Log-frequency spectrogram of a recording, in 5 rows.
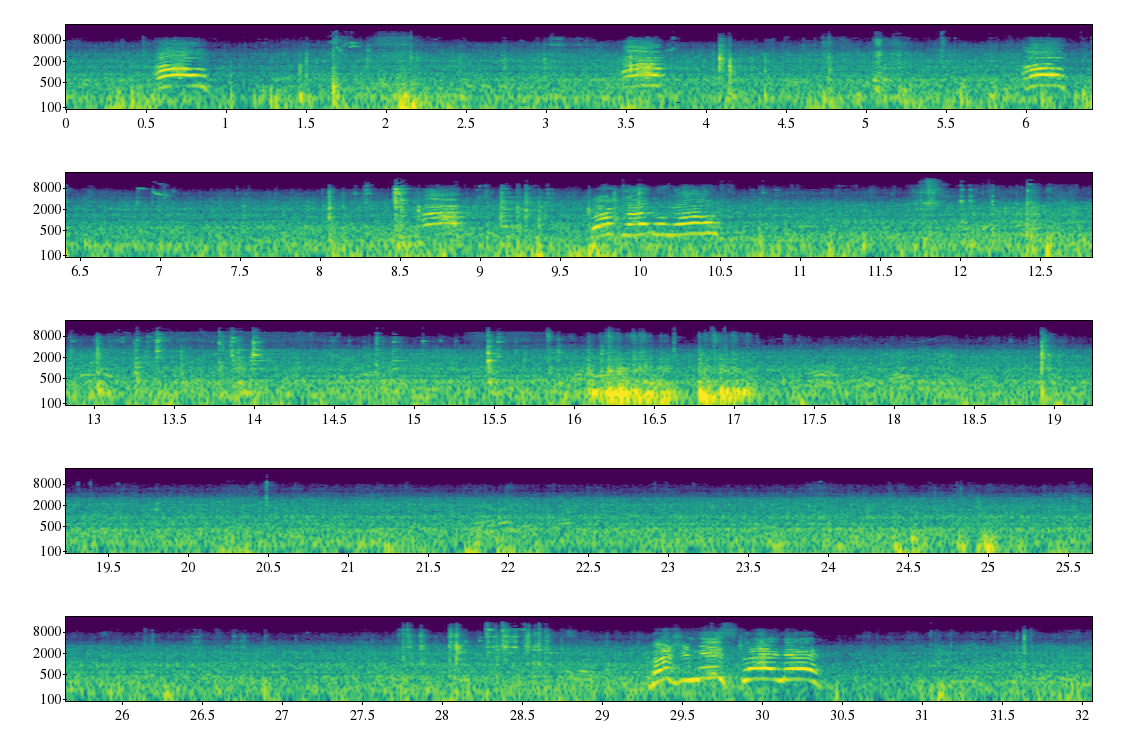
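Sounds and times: steady low rumble: 0.0 - 29.7
metallic clanks of hose couplings: 8.0 - 11.0, 11.6 - 17.2, 27.7 - 29.0.

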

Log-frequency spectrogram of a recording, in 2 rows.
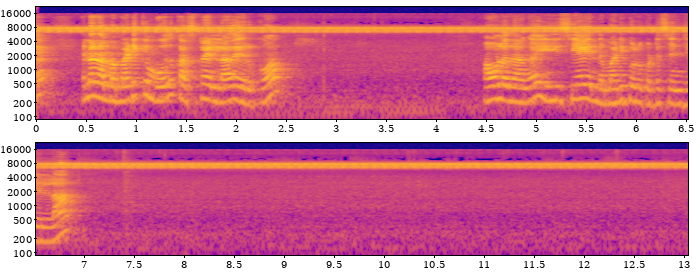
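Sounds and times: crickets trilling: 0.0 - 13.0
faint hiss: 0.0 - 13.0.

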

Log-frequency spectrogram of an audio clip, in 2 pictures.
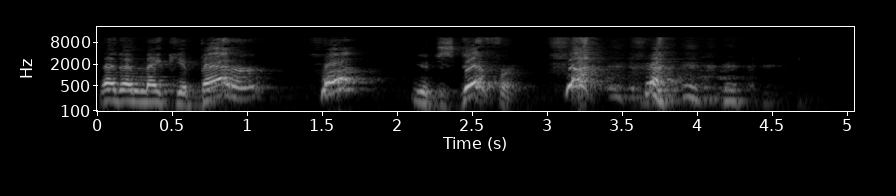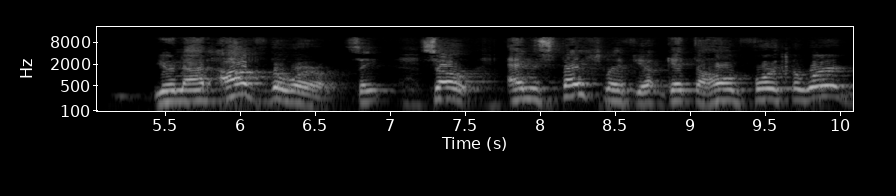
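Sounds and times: man chuckling: 3.1 - 4.7.

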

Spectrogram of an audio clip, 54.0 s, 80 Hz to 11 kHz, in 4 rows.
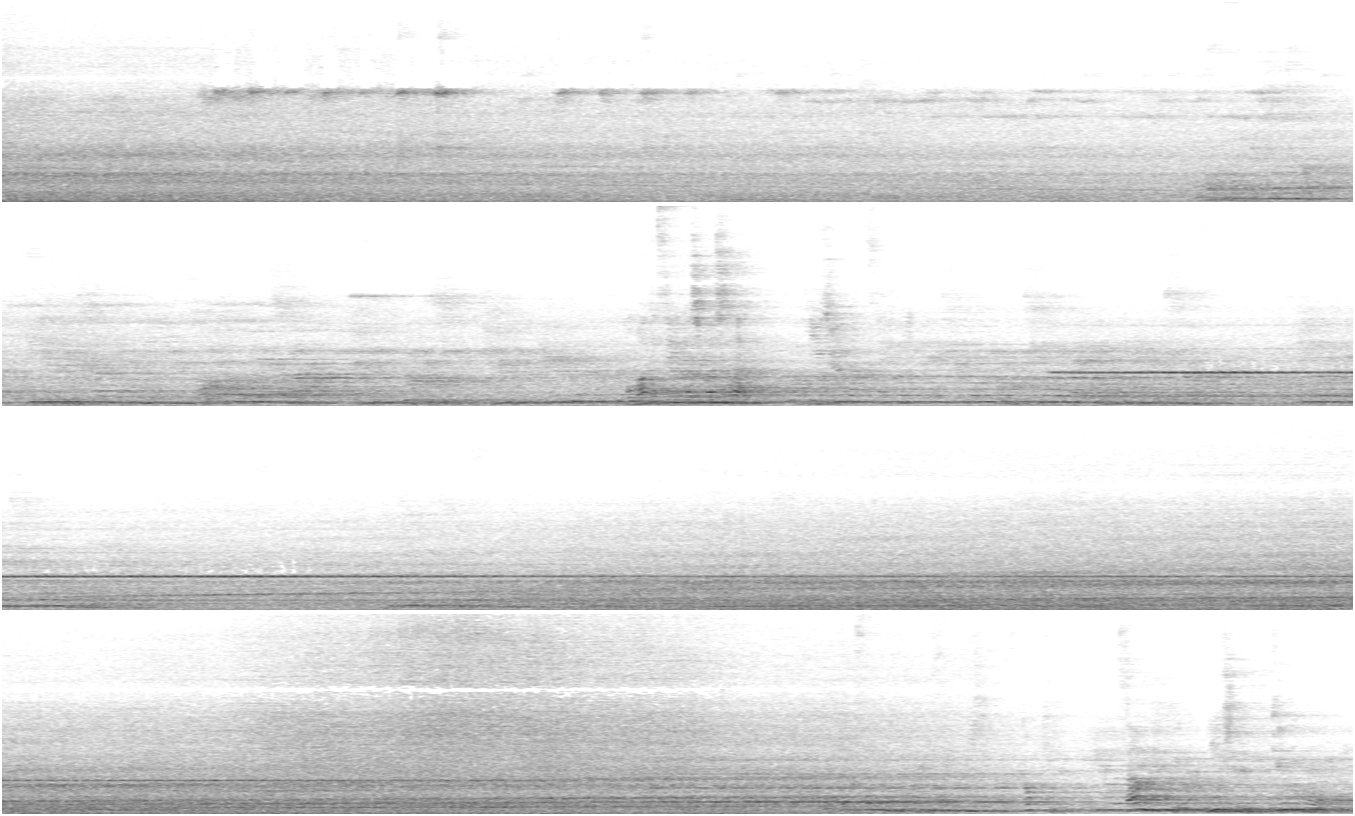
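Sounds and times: train high whine: 0.0 - 54.0
train rolling noise: 26.9 - 50.7.

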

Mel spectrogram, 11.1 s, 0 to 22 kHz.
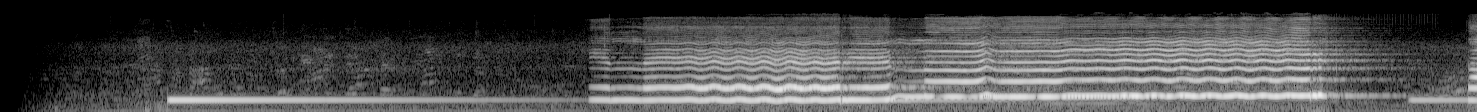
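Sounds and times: faint background chatter: 0.3 - 4.6
pure musical note ringing: 1.2 - 4.7.

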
